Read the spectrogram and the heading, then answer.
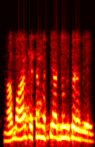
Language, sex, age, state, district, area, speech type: Maithili, male, 30-45, Bihar, Supaul, rural, conversation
